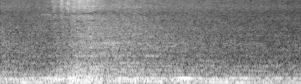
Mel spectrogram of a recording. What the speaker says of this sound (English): Go ahead and turn the fan down here a little bit so you guys can hear me rev it up.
